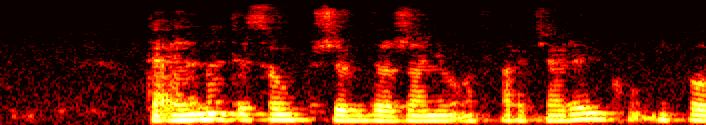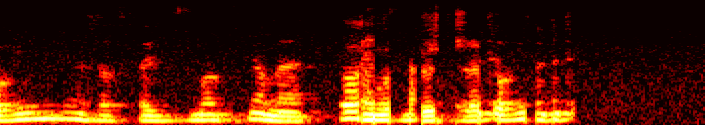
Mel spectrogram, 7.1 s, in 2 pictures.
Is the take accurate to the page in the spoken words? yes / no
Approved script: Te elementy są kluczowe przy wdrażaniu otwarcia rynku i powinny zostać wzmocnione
no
